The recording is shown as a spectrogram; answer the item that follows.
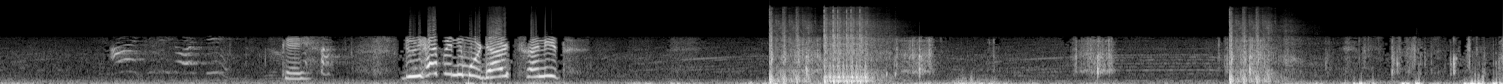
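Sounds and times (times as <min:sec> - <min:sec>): machine-gun fire: 0:07.7 - 0:09.3, 0:12.3 - 0:13.2.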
